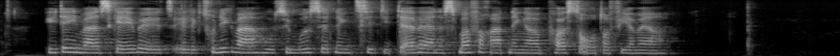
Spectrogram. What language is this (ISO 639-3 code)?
dan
